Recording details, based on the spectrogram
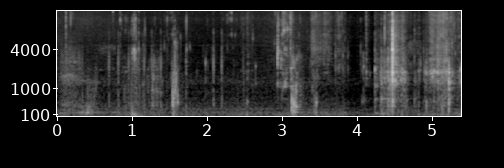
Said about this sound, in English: Sorry if my voice sounds weird right now. Let me take a sip of water.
